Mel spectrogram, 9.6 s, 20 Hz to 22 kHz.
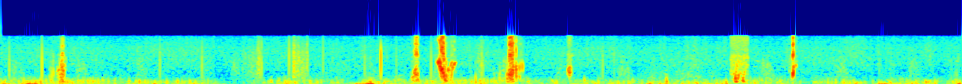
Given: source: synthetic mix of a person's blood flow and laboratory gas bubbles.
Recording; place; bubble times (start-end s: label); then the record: Doppler ultrasound of blood flow; subclavian vein
0.49-0.66 s: bubbles
4.10-4.19 s: bubbles
4.34-4.56 s: bubbles
5.03-5.22 s: bubbles
5.67-5.73 s: bubbles
7.30-7.48 s: bubbles
7.88-7.97 s: bubbles
From the record:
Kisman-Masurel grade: 123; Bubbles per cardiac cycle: 1 to 2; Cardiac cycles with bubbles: 10 to 50%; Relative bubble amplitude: loud (0.450 to 0.775); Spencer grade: 2 (many but less than half of the cardiac periods contain bubble signals, singularly or in groups); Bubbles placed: anywhere in the cardiac cycle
